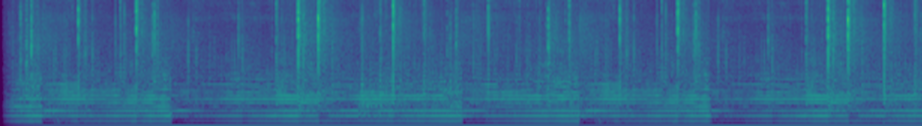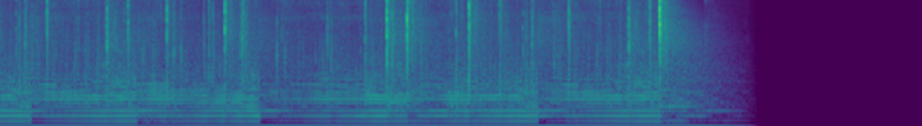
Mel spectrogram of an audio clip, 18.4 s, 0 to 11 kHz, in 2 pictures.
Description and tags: Jacob's ladder 2
electric, electricity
